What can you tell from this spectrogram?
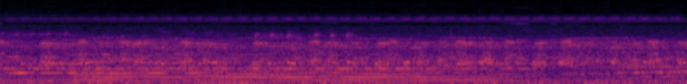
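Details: Rapid, busy croaking from many frogs, pulses tumbling over one another several times a second above a continuous low drone.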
